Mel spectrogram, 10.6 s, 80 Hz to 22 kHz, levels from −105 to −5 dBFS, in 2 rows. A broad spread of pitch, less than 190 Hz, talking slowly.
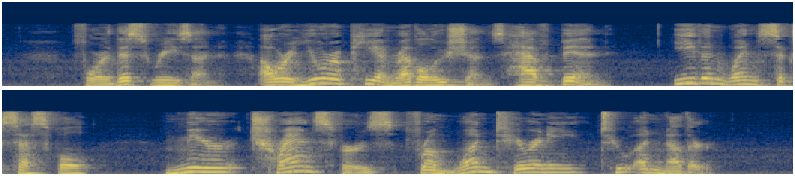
Yes: wide, 6.8 semitones; medium, 140 Hz; slow, 110 wpm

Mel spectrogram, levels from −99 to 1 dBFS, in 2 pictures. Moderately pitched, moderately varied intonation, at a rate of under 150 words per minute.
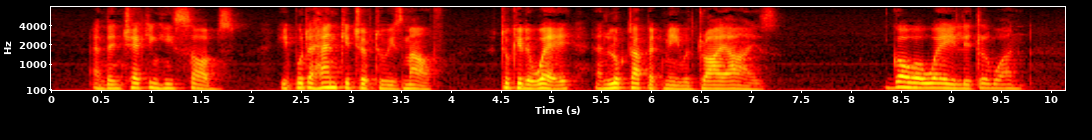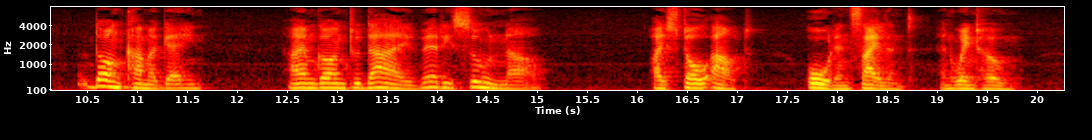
Yes: medium, 145 Hz; average, 3.5 semitones; average, 140 wpm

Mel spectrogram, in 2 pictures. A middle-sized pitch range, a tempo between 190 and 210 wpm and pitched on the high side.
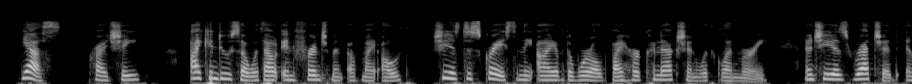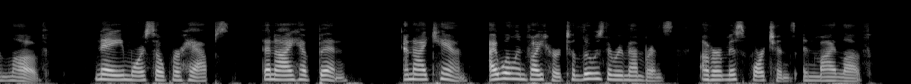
Yes: average, 3.9 semitones; average, 195 wpm; high, 205 Hz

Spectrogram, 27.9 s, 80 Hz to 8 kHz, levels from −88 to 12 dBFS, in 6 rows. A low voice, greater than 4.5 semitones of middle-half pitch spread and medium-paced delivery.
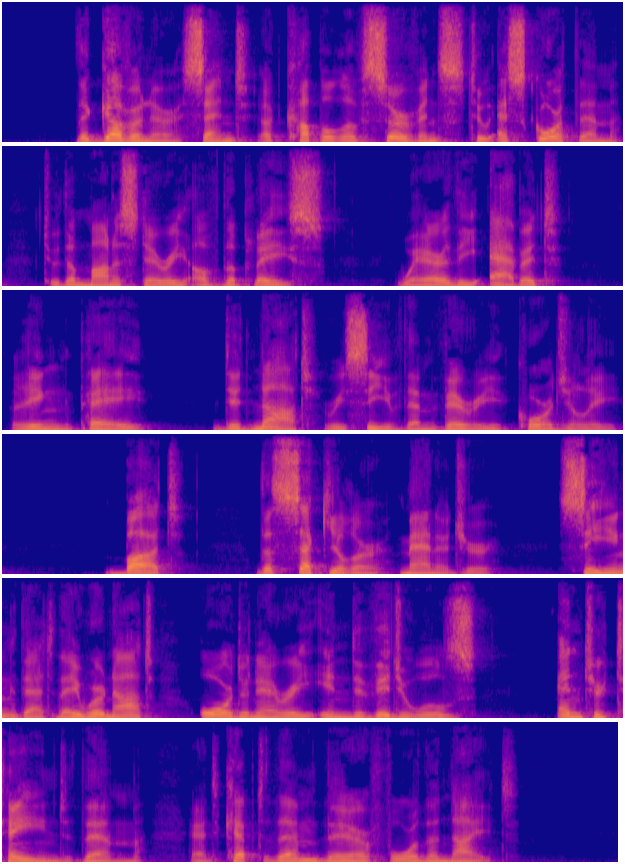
No: very low, 95 Hz; average, 5.3 semitones; slow, 100 wpm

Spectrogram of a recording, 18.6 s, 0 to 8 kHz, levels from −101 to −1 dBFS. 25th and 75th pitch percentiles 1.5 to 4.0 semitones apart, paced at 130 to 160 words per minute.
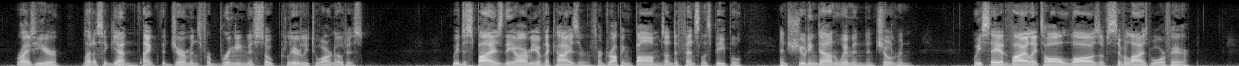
Yes: average, 3.4 semitones; average, 140 wpm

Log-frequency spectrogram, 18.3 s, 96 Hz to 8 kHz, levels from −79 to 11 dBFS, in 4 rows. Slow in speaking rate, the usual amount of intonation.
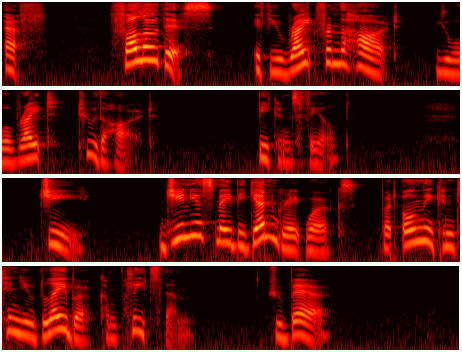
No: slow, 90 wpm; wide, 6.5 semitones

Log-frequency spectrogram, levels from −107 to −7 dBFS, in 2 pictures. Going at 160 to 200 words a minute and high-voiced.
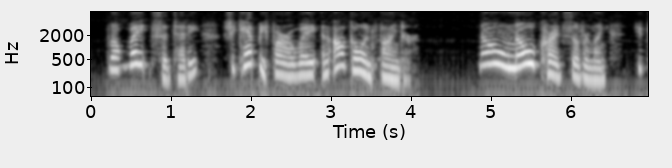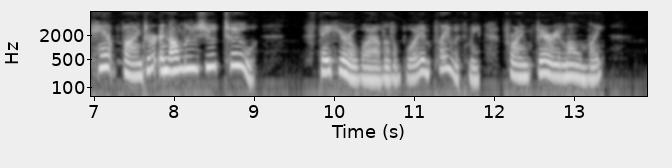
Yes: average, 175 wpm; high, 220 Hz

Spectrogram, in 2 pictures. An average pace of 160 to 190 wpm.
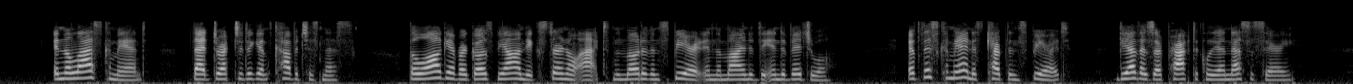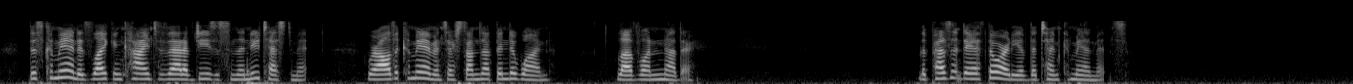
Yes: average, 165 wpm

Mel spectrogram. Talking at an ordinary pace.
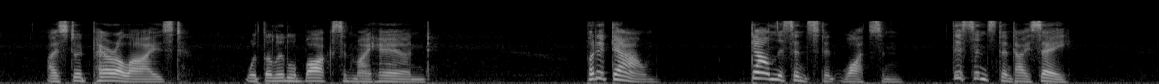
No: slow, 110 wpm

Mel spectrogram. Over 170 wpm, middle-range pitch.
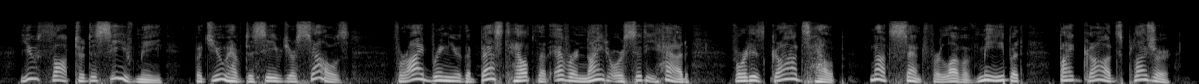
Yes: average, 190 wpm; medium, 165 Hz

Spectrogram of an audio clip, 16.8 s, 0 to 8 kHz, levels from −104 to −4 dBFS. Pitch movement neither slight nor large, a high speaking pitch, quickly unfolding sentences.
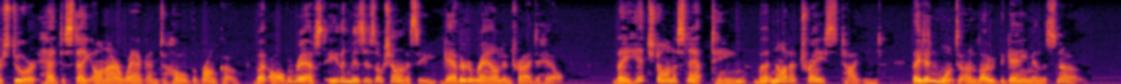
No: average, 4.5 semitones; high, 195 Hz; average, 160 wpm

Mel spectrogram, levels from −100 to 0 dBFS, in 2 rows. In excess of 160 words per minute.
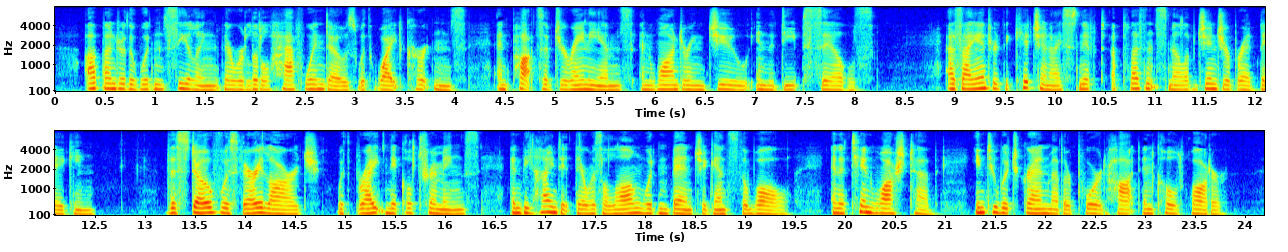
Yes: average, 175 wpm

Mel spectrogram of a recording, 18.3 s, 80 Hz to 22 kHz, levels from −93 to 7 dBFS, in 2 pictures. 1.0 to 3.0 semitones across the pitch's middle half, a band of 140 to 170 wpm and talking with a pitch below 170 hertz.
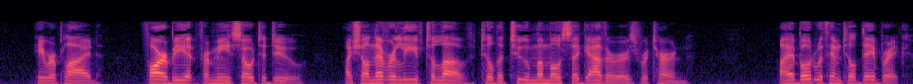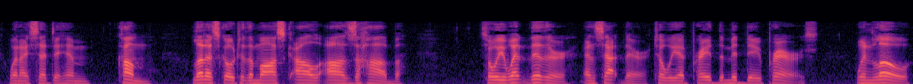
No: narrow, 2.4 semitones; average, 190 wpm; low, 135 Hz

